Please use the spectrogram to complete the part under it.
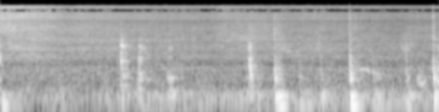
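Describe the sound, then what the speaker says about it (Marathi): Brinjal going into hot masala in a pan for bharta, a steady loud sizzle and hiss with a few sharp clacks of stirring or tossing spread through it. "आता आपण हे वांगे घालू, जाते मी वांगे घालून देते"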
